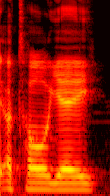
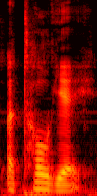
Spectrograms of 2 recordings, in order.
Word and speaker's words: Atelier: Atelier Ryza, and yes, I did say Atelier. It's spelled Atelier. – Okay. – The French word is Atelier.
